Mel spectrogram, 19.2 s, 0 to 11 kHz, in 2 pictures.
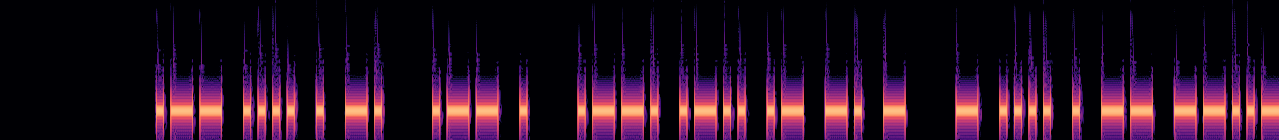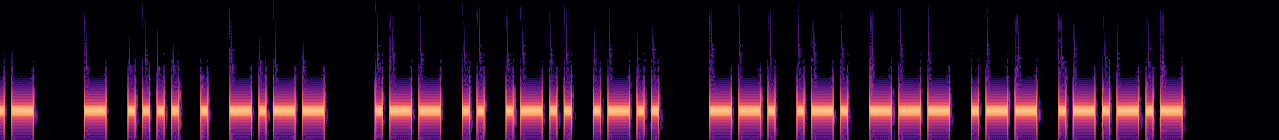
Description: Morse code, heard as a keyed tone, about 22 wpm, 700 Hz. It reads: WHEN WE PLANT THEM, THEY WILL GROW.
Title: Sentences from Top 1000 Words - Review Part 1 - 22wpm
